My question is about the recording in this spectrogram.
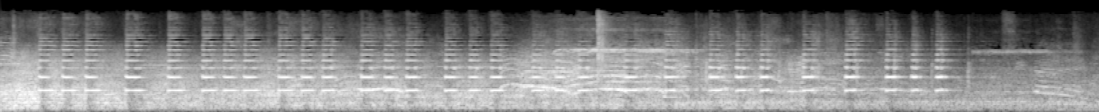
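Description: A horn tooted over and over in short blasts on one steady pitch, about three a second, with a few voices calling out about halfway through.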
